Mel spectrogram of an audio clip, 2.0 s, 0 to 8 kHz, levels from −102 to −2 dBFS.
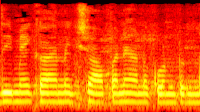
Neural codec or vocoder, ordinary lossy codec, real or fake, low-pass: vocoder, 44.1 kHz, 128 mel bands every 256 samples, BigVGAN v2; MP3, 32 kbps; fake; 7.2 kHz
